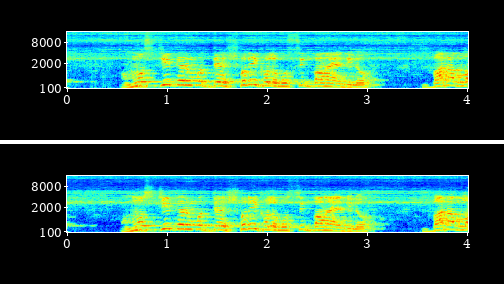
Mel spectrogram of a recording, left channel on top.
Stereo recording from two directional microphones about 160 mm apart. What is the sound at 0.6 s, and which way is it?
A man's voice, 10° right (ahead or behind).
